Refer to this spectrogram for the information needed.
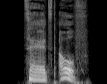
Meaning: second-person singular present of aufzählen
- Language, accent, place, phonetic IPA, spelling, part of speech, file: German, Germany, Berlin, [ˌt͡sɛːlst ˈaʊ̯f], zählst auf, verb, De-zählst auf.ogg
